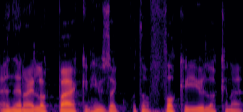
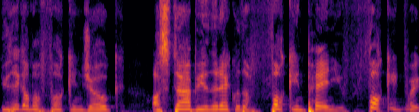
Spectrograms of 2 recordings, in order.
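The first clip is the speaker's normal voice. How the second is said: very high, screeching scream; 10 semitones higher than usual. Recounting a woman who screamed at them, the speaker is retelling a woman screaming. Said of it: "she started screaming at me".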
